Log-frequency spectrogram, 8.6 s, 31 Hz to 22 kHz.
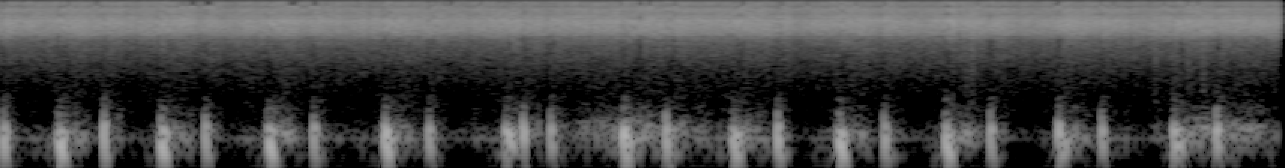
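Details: Strong, regular paired heartbeats at about 85 a minute with a faint murmur between them, recorded lying down with a visible neck pulse and palpitations; heart murmur.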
